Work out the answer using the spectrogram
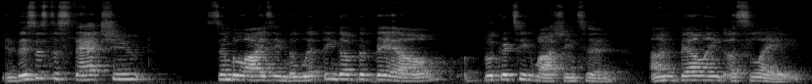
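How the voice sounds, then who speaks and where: A woman reads a children's book to a young class in an expressive, teacherly way, turning to the listeners with asides and questions. Her voice sits at an average pitch for a woman. The sound is roomy and echoing, as in a remote reading from indoors. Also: measured pace. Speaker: guest reader for a second-grade class. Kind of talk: read-aloud of a children's picture book with asides to pupils.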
